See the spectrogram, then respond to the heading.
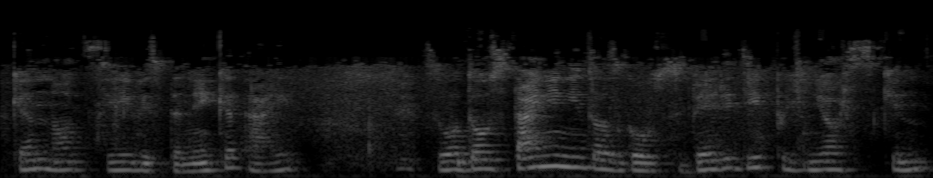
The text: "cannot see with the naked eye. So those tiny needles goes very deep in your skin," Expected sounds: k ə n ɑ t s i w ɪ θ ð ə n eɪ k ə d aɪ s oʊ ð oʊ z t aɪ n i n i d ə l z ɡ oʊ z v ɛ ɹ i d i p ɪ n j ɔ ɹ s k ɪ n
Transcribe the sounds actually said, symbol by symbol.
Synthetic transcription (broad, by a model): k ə n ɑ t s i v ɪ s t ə n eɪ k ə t aɪ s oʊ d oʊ s t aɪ n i n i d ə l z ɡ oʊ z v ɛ ɹ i d i p ɪ n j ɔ ɹ s k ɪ n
